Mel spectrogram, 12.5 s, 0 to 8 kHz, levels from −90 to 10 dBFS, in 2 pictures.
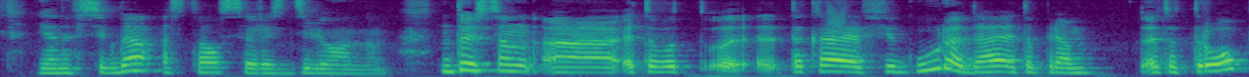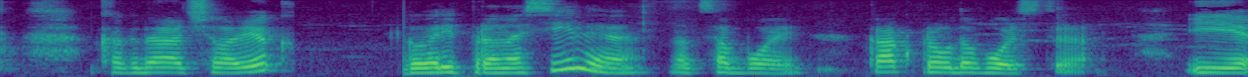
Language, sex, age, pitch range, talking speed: Russian, female, 20-39, 175-210 Hz, 135 wpm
